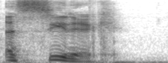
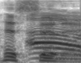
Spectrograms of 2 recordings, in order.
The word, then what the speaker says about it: ascetic: No, ascetic. Not Hasidic. Oh. Ascetic. I messed up. It's ascetic.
